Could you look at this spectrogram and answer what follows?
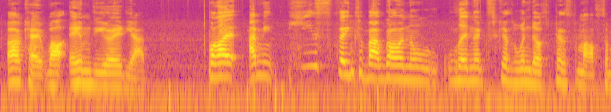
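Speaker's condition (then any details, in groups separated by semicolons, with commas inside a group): Cerebral palsy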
